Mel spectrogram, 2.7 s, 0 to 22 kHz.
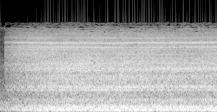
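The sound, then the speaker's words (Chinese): A Y-20 transport aircraft lands on a runway at dusk after a long-distance training flight, its jet engines swelling into a loud, steady roar that holds to the end. “随着最后一架运20平稳地降落在机场跑道上”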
